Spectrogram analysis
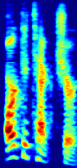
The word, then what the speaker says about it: architecture: It's architecture.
